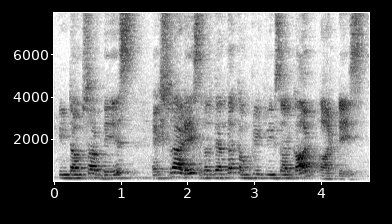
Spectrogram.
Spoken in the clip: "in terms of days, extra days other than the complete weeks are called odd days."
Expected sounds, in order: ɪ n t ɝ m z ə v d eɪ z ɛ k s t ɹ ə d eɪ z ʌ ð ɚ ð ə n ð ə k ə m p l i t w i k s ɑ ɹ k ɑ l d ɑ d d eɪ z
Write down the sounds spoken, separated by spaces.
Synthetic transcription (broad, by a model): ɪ n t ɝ m s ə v d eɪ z ɛ k s t ɹ ə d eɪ s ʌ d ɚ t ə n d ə k ə m p l i t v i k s ɑ ɹ k ɑ l d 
